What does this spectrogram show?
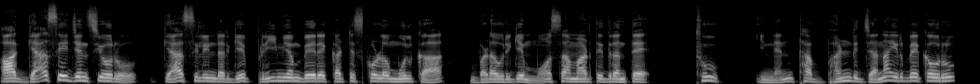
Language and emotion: Kannada, disgusted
